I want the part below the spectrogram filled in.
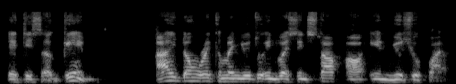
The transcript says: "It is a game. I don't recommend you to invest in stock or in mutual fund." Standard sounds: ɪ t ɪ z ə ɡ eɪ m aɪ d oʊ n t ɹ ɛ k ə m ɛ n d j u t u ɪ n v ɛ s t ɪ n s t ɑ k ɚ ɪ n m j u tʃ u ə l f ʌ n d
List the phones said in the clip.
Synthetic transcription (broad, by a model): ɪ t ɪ s ə ɡ eɪ m aɪ d oʊ n t ɹ ɛ k ə m ɛ n d j u t u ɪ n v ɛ s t ɪ n s t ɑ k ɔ ɪ n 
